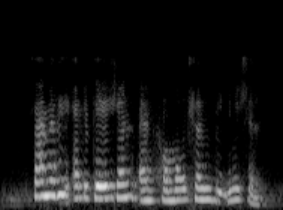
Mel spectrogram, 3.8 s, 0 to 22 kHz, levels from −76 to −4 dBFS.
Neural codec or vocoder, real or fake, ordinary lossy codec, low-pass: codec, 16 kHz, 1 kbps, FreqCodec, smaller model; fake; Opus, 32 kbps; 7.2 kHz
